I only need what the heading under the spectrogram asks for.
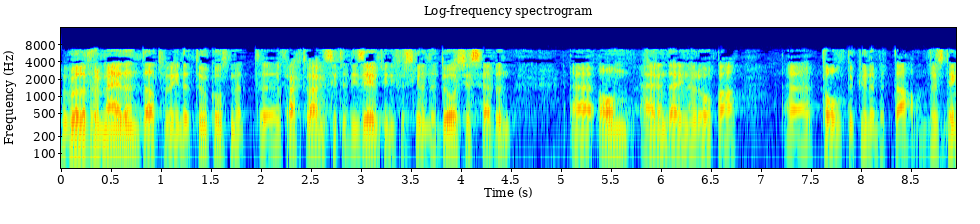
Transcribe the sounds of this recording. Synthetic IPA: ʋəʋɪlənvərmɛjdəndɑtʋəɪndətukɔmstmɛtvrɑxtʋaːɣənsɪtəndizeːənəntwɪntəxfərsxɪləndədoːsəshɛbən | ʔɔmɦɛɾɛndaːɾɪnøːɾoːpa | tɔlˠtəkɵnənbəta̰ːlə̰ndɵsdɛŋ

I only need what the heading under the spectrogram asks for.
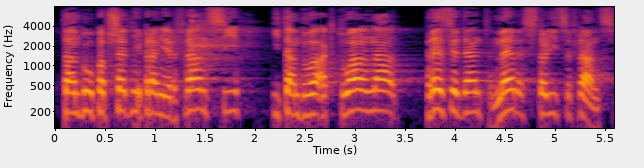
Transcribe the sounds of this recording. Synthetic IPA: t̪ambɘwpɔpʂɛd̪ɲipɾɛmʲjɛɾfɾant̪sʲji | it̪ambɘwaːkt̪ualna | pɾɛzɘd̪ɛnt̪mɛɾst̪ɔlʲit̪sɘfɾant̪sʲji

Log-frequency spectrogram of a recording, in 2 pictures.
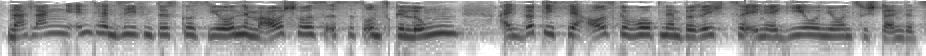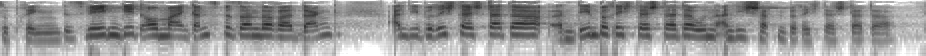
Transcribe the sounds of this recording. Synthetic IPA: naːχlaŋənɪntʰɛnziːvn̩dɪskʊsjoːnənɪmʔaʊsʃʊsɪstɛsʊnsɡ̥əlʊŋən | ʔa̰ɪnənvɪɐklɪçz̥eːɐʔaʊsɡ̥əvoːɡənənbəʁɪçtt͡suːɐʔenɛɐɡiːʊnjoːnt͡suʃtandət͡subʁɪŋəndɛsv̥eːɡŋ̩ɡeːtaʊxmaɪnɡ̥ant͡sb̥əzɔndəʁ̞ɐdaŋk | ʔa̰ndiːbəʁ̞ɪçtɛɐʃtatɐa̰ndeːmbəʁɪçtɛɐʃtatɐʊnta̰ndiːʃatn̩bəʁɪçtɛɐʃtatɐ

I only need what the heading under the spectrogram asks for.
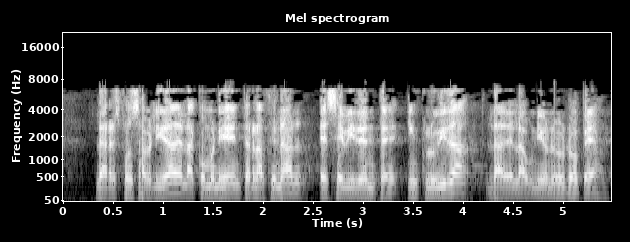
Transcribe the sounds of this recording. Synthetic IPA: lare̞spo̞nsaβ̞iliðaðe̞lako̞mũniðaint̪e̞ɾnaθjo̞nale̞se̞β̞iðe̞nt̪e̞iŋkluiðalað̞e̞launjõ̞ne̞wɾo̞pe̞a̰

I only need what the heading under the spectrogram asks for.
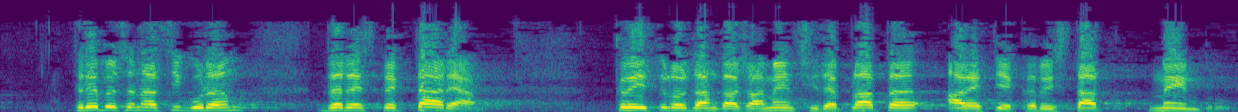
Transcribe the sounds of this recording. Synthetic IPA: t̪ɾe̞buje̞səneasiɡuɾəmd̪əɾe̞spe̞k̚t̪aɾea | kɾe̞d̪it̪elo̞rd̪eaŋɡaʒame̞nt̪ʃid̪e̞plat̪əale̞fie̞kəɾujst̪at̪me̞mbɾṵ

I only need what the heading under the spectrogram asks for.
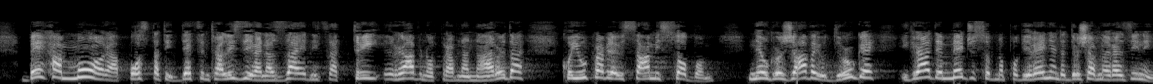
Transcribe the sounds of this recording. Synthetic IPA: be̞xamoːɾapo̞st̪at̪id̪e̞t̪se̞nt̪ɾaliziːɾanazaje̞d̪nit̪sat̪ɾiːɾaʋno̞pɾaːʋnanaːɾo̞d̪ako̞jiupɾaʋʎajusaːmiso̞bo̞m | ne̞uɡɾo̞ʒaːʋajud̪ɾuːɡe̞ | iɡɾaːd̪e̞me̞d͡ʒuso̞bno̞po̞ʋjeɾe̞ːɲenad̪r̩ʒaʋno̞jɾazini

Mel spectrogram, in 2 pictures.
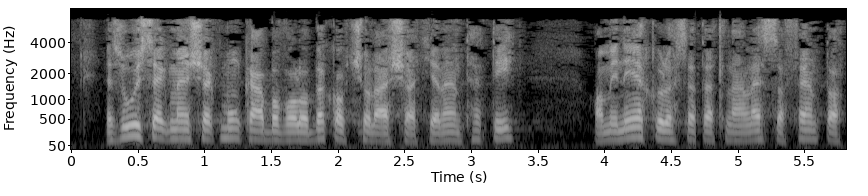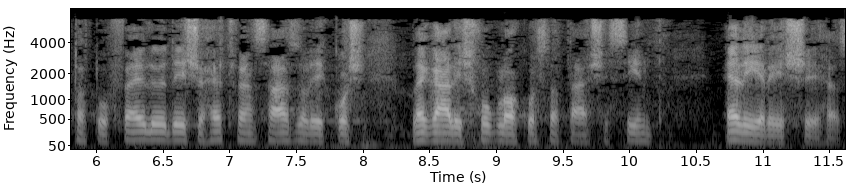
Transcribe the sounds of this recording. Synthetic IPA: ɛzuːjsɛɡmɛnʃɛkmuŋkaːbɒvɒloːbɛkɒpt͡ʃo̞laːʃaːt̪jɛlɛnt̪hɛt̪i | ɒmineːlkyløshɛt̪ɛt̪lɛnlɛsːɒfɛnt̪ɒrt̪hɒt̪oːfɛjløːd̪eːʃɒɦɛt̪ʋɛnsaːzɒleːko̞ʃlɛɡaːliʃfo̞ɡlɒlko̞st̪ɒt̪aːʃisint̪ | ɛleːɾeːʃḛːɦɛ̰z̥

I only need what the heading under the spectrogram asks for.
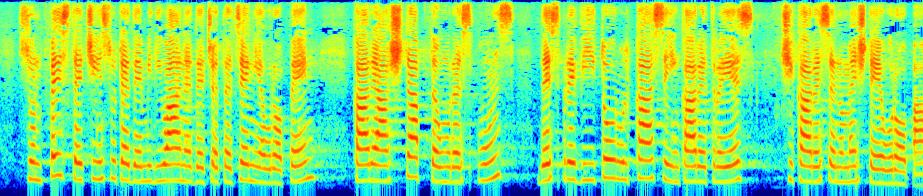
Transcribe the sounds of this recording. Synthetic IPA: sunt̪̚pe̞st̪e̞t͡ʃint͡ʃsut̪e̞d̪e̞milioane̞d̪e̞t͡ʃe̞t̪ət̪se̞nʲe̞uɾo̞pe̞nʲ | kaɾe̞aʃt̪eapt̪əunrəspuns | d̪e̞spɾe̞viːt̪o̞ɾulkase̞jɨŋkaɾe̞t̪ɾəje̞sk | ʃikaɾe̞se̞nume̞ʃt̪e̞ːuɾo̞pa

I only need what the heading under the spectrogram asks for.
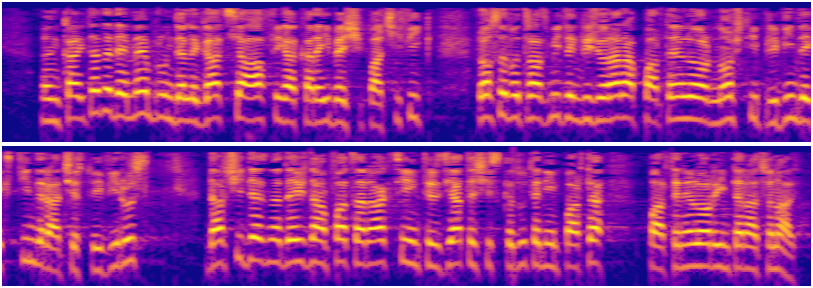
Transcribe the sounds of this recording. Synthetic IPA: ɨŋkalit̪at̪ed̪e̞me̞mbɾuɨnd̪e̞le̞ɡat̪sijaafɾikakaɾaibeʃipat͡ʃifikvɾawsəvət̪ɾans̬mit̪ɨŋɡɾiʒo̞ɾaɾeapart̪eneɾilo̞rno̞ʃt̪ɾipɾivind̪e̞kst̪ind̪e̞ɾeaːt͡ʃe̞st̪ujviɾus | d̪arʃid̪e̞znəd̪e̞ʃd̪aɨnfat̪saɾe̞akt̪sijeɨnt̪ɨrziat̪e̞ʃiskəzut̪e̞d̪inpart̪ea | part̪e̞neɾilo̞ɾint̪ernat̪sio̞nalʲ

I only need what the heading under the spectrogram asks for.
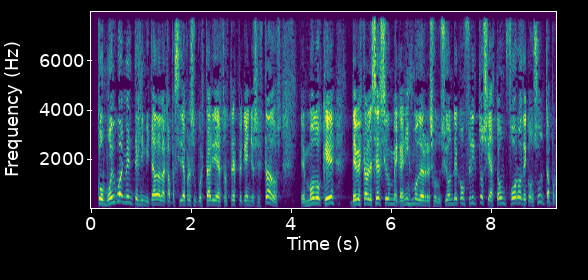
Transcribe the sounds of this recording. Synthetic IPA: ko̞moiɣwalmẽnt̪eezlimit̪að̞alakapasiðapɾe̞supwe̞st̪aɾjaðe̞st̪o̞st̪ɾe̞spe̞ke̞ɲo̞se̞st̪aðo̞semːo̞ð̞o̞ke̞d̪e̞β̞est̪aβle̞se̞ɾseuŋme̞kanizmo̞ð̞e̞re̞so̞lusjo̞nd̪e̞ko̞ɱflik̚t̪o̞siast̪auɱfo̞ɾo̞ðe̞ko̞nsult̪apo

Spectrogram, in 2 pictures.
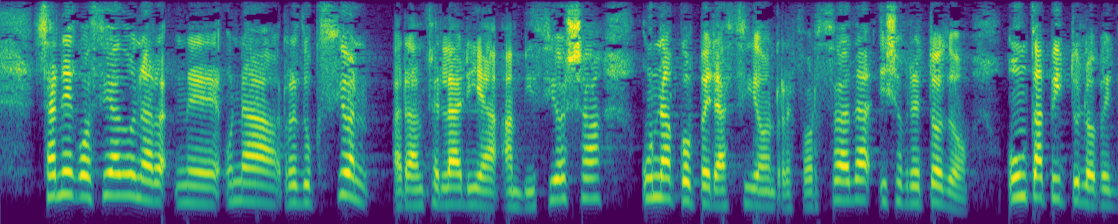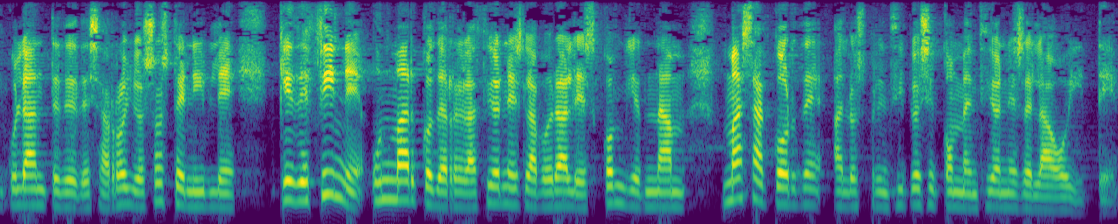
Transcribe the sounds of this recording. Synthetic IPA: seane̞ɣ̞o̞θjað̞ounare̞ðukθjo̞naɾan̟θe̞laɾjaʔambiθjo̞saunakope̞ɾaθjo̞nre̞fo̞ɾθaðaʔiso̞β̞ɾe̞t̪o̞ð̞o̞uŋkapit̪ulo̞β̞iŋkulant̪e̞ðe̞ðe̞saro̞ʝo̞so̞st̪e̞niβle̞ke̞ð̞e̞fine̞ʔuŋmaɾko̞ðe̞re̞laθjo̞ne̞zlaβo̞ɾale̞sko̞mbje̞t̪nãmːasako̞ɾðe̞alo̞spɾin̟θipjo̞siko̞mbe̞n̟θjo̞ne̞zðe̞la̰oit̪e̞̰

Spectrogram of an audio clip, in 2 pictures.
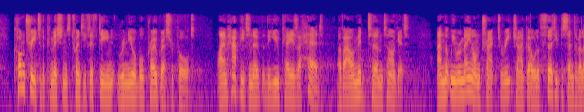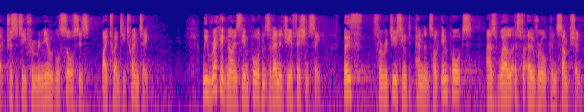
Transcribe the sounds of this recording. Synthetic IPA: kʰɒ̃ntɹ̥ə˞itʰəðəkʰəmɪʃn̩z̥tʰw̥ɛ̃ntifɪftĩnɹɪnjʉəbəlˠpʰɹ̥əʊɡɹɛsɹɨpʰɔɹt | ʔaɪɨ̃mhapitʰənoʊʔ̪̚ðət̪̚ðɨjʉkʰeɪɪzəhɛd | əvaʊəmɪd̚tʰɜ̃ːmtʰɑɹɡɪ̰t | ə̃nðəʔwiɹɪmẽɪ̃nə̃ntʰɹ̥æ̰k̚tʰəɹiˑt͡ʃaʊəɡoʊlˠəv̥θɜˑɾipʰəsɛ̃ntəvɪlɛ̰k̚tʰɹ̥ɪsɨtifɹə̃mɹɨnjʉəbəlˠsɔɹsɪzb̥aɪtʰw̥ɛ̃ntitʰw̥ɛ̃ntʰḭ | wiɹɛkɨɡ̚naɪzðiɨ̃mpʰɔɹˑʔn̩səvɛnəd͡ʒiɨfɪʃn̩sḭ | b̥oʊθfəɹɨd͡ʒʉsɪ̃ŋdɨpʰɛ̃ndə̃nsn̩ɪ̃mpʰɔɹts | ʔəzwɛlˠə̰z̥fə̰˞ʔoʊvə˞ɔlˠkʰə̃nsʌ̃mpʃɨ̰̃n

